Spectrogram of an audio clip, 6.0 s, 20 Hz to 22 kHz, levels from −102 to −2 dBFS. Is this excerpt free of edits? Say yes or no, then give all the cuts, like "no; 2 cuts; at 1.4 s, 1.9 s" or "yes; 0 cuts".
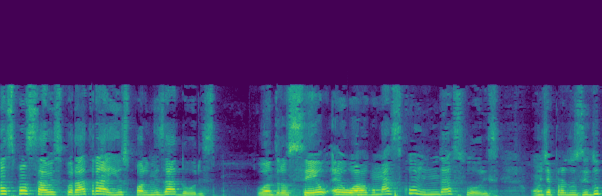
yes; 0 cuts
